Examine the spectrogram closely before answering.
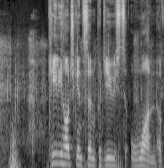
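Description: A man speaks while running, close to a microphone.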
